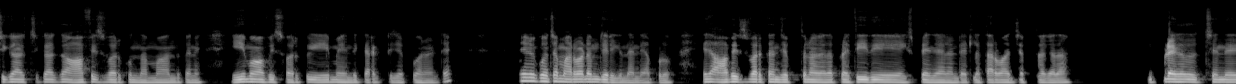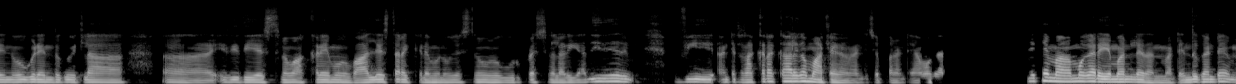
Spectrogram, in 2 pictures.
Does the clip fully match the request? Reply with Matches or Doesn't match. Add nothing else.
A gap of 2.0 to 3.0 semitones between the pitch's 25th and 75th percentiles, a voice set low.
Matches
